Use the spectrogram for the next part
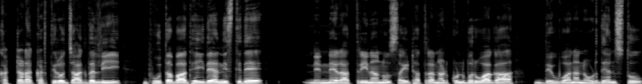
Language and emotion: Kannada, fearful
